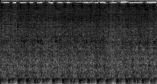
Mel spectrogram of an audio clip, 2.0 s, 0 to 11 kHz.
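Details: Honda EX5 idling after cam timing was reset to its marks to cure strong tappet noise during a pre-sale service. Even, low thump at about six beats a second, no tappet clatter, healthy single-cylinder idle.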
